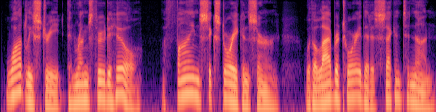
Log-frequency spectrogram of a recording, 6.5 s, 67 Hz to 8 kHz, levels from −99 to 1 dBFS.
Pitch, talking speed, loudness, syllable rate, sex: 105 Hz, 175 wpm, -19 LUFS, 4.9 syllables/s, male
